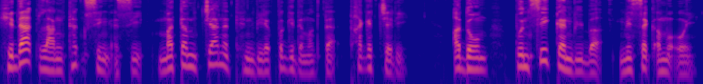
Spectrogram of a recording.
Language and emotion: Manipuri, happy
